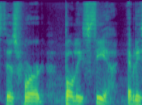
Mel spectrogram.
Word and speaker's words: policía: But notice, this noun ends in IA, and like most nouns that end in IA, there's an accent over the I, which means pronounce this word policía. Everybody say policía, policía.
